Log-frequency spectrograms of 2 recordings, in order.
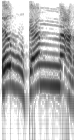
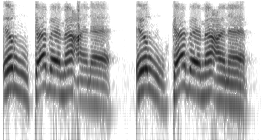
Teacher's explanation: حفص كان يضغم الباء في الميم · Shown in: first take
